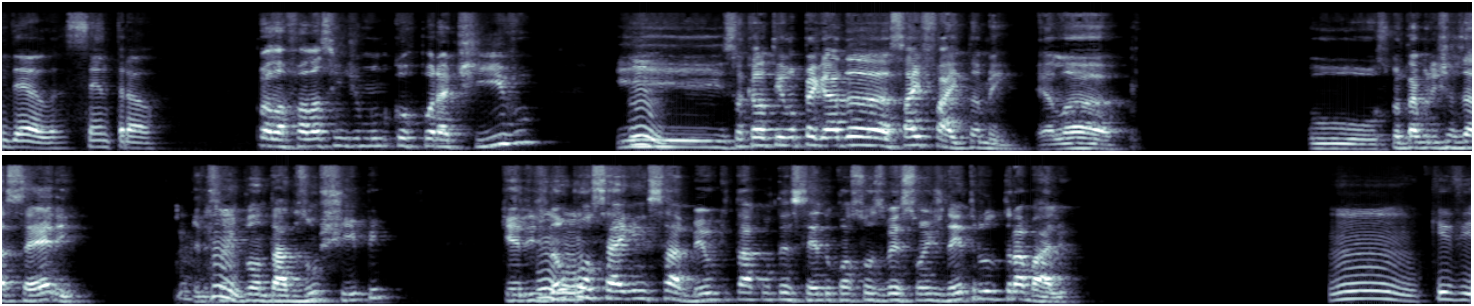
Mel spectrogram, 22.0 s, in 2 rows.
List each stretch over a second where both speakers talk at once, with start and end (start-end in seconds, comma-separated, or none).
none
